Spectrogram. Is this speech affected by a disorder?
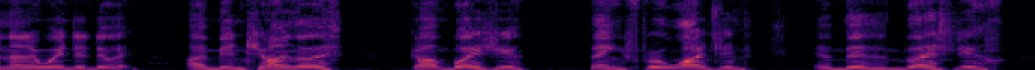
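Yes: cerebral palsy, spastic, mild.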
